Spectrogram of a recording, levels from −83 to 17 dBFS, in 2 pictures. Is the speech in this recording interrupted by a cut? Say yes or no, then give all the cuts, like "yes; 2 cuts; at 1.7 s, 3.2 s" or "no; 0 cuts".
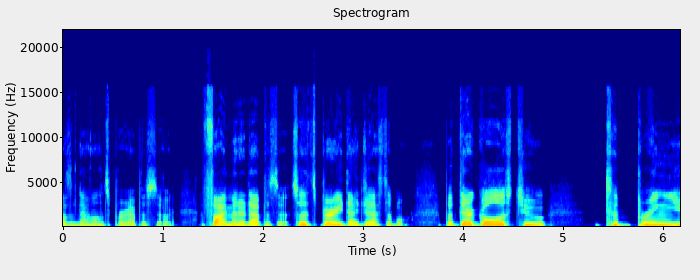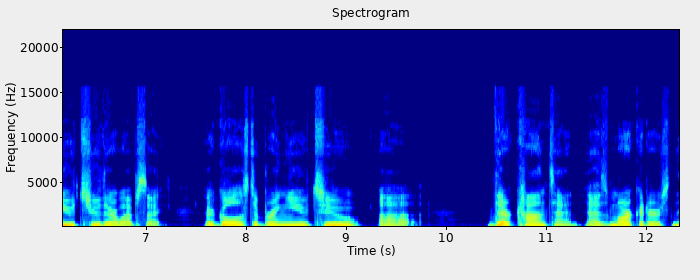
no; 0 cuts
